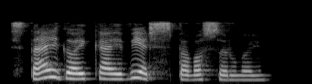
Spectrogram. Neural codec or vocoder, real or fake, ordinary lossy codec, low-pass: none; real; Opus, 32 kbps; 7.2 kHz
